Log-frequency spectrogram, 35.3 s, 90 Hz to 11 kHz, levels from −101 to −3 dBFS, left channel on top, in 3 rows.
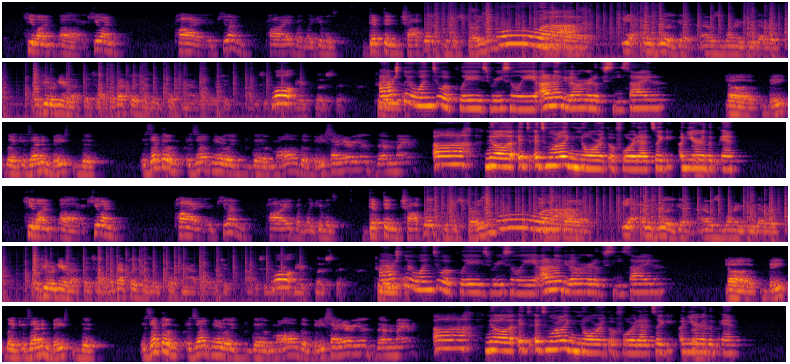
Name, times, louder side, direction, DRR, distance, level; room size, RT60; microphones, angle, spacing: voice 1, 0.3-1.7 2.6-3.6 4.0-5.0 5.5-7.4 8.0-8.9 9.3-11.6 12.2-16.7 17.4-17.9 22.6-24.9 25.7-29.7 33.9-34.4, right 2 dB, 55° right, 0.5 m, -36 dB
sound 1, 6.3-16.3, right 3 dB, 80° right, 0.8 m, -44 dB
voice 2, 7.4-8.6 15.8-16.2 17.4-21.7 30.0-34.5, left 6 dB, 50° left, 0.4 m, -28 dB
2.6 x 2.1 x 2.2 m
head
